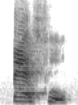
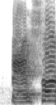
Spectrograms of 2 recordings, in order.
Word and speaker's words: Peso: नाउ पैसो, पैसा नहीं है ये, पैसो स्पेलिंग देखो, PESO पैसो।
